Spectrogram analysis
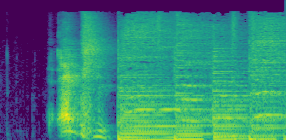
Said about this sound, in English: I'm sorry, I'm going to have to sneeze.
